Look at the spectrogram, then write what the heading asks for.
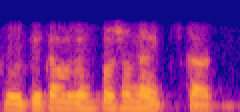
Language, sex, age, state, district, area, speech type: Marathi, male, 18-30, Maharashtra, Sangli, urban, conversation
